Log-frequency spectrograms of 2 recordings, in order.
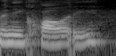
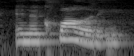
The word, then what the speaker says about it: inequality: off we have income inequality with stress on the first syllable income income inquality we stress the second syllable inequality inequality Al together income inequality and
